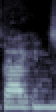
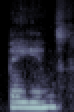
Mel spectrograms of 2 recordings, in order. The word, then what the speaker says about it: Baggins: um Ghost Adventures exact Baggins is actually how it's pronounced as Baggins not begins um what I just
